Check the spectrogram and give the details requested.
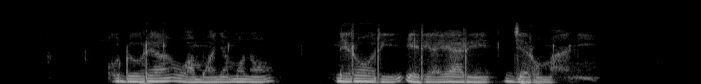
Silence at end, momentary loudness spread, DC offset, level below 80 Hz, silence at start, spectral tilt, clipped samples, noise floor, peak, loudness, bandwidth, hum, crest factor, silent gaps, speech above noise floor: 1.1 s; 12 LU; under 0.1%; -52 dBFS; 1.1 s; -8 dB/octave; under 0.1%; -69 dBFS; -16 dBFS; -31 LUFS; 7.4 kHz; none; 16 dB; 2.86-3.27 s; 39 dB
